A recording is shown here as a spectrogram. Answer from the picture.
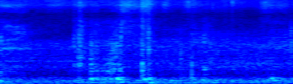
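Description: Plastic lower steering-column shroud being handled and worked into place: faint rubbing and a few light clicks of plastic trim.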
